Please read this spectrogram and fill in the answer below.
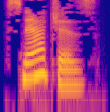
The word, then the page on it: snatches: British English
